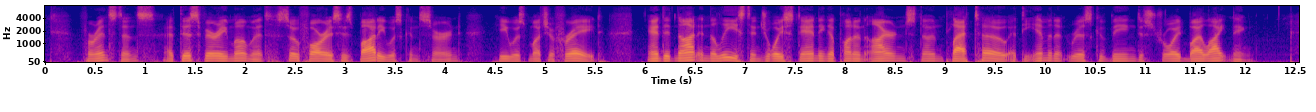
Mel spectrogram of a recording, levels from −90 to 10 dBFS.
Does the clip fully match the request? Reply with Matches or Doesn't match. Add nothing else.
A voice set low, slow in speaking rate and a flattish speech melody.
Doesn't match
